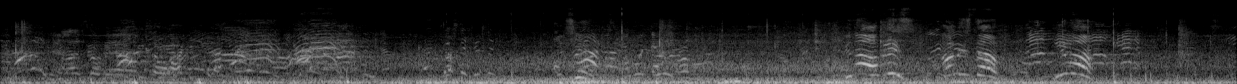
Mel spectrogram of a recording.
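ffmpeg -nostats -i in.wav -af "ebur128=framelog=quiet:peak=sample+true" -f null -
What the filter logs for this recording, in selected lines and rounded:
Integrated loudness:
  I:         -27.9 LUFS
  Threshold: -37.9 LUFS
Loudness range:
  LRA:         4.5 LU
  Threshold: -47.5 LUFS
  LRA low:   -30.2 LUFS
  LRA high:  -25.7 LUFS
Sample peak:
  Peak:       -9.1 dBFS
True peak:
  Peak:       -9.1 dBFS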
